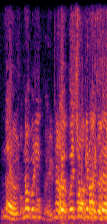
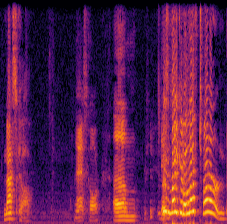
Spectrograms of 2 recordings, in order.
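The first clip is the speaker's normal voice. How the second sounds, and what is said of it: Put-on American accent. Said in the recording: “Add American accent here. ... Add generic accent here.”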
